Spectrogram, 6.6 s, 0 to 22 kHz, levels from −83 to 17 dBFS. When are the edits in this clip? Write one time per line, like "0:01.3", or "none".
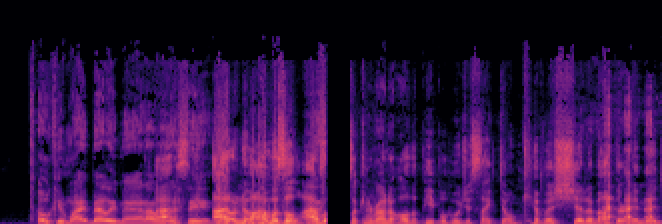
0:03.3

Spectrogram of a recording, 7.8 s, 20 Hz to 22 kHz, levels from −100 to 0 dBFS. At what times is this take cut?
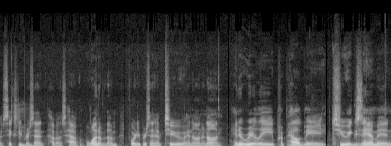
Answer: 0:02.4
0:04.5
0:06.6

